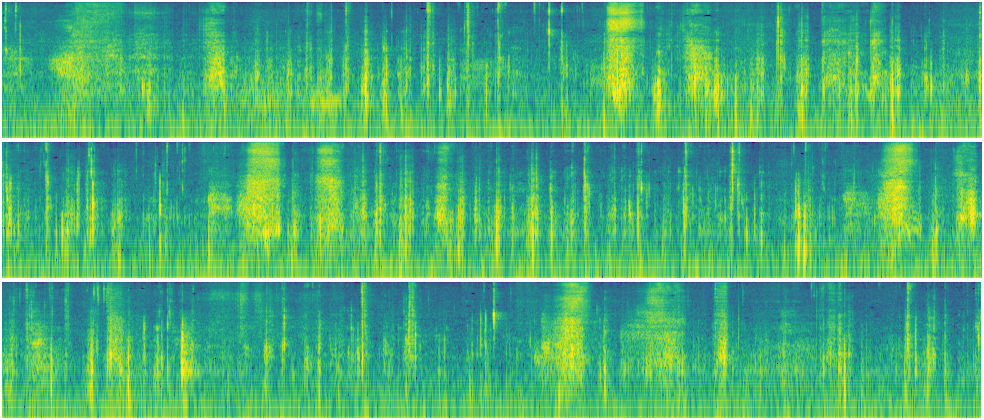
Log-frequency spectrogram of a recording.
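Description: Close-miked mouth sounds of a person biting into and chewing a glazed, filled bread roll: a run of small wet clicks of chewing, with louder bursts about every six seconds.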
